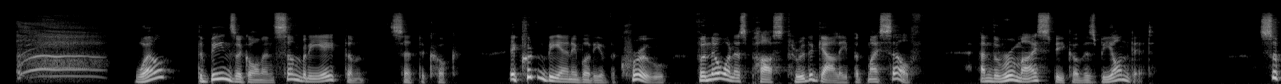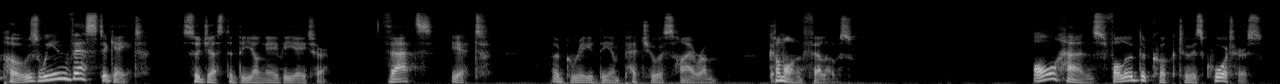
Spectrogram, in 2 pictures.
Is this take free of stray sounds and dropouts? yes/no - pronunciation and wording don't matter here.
no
